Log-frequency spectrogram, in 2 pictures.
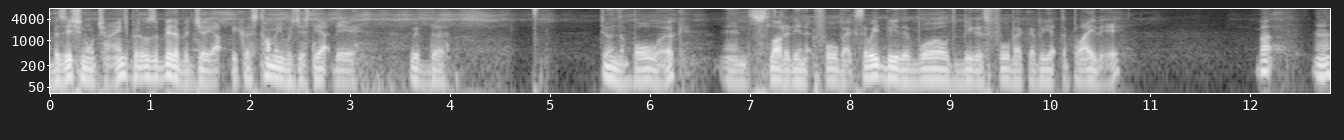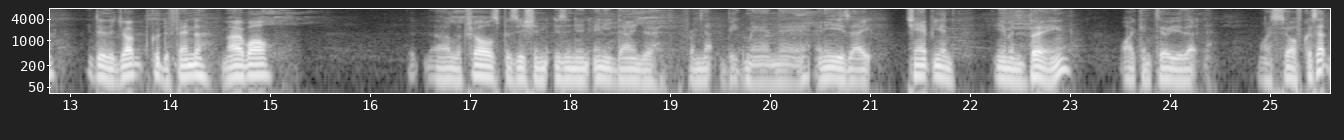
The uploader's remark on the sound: Live from Redfern Oval at the Rabbitohs Captains run.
